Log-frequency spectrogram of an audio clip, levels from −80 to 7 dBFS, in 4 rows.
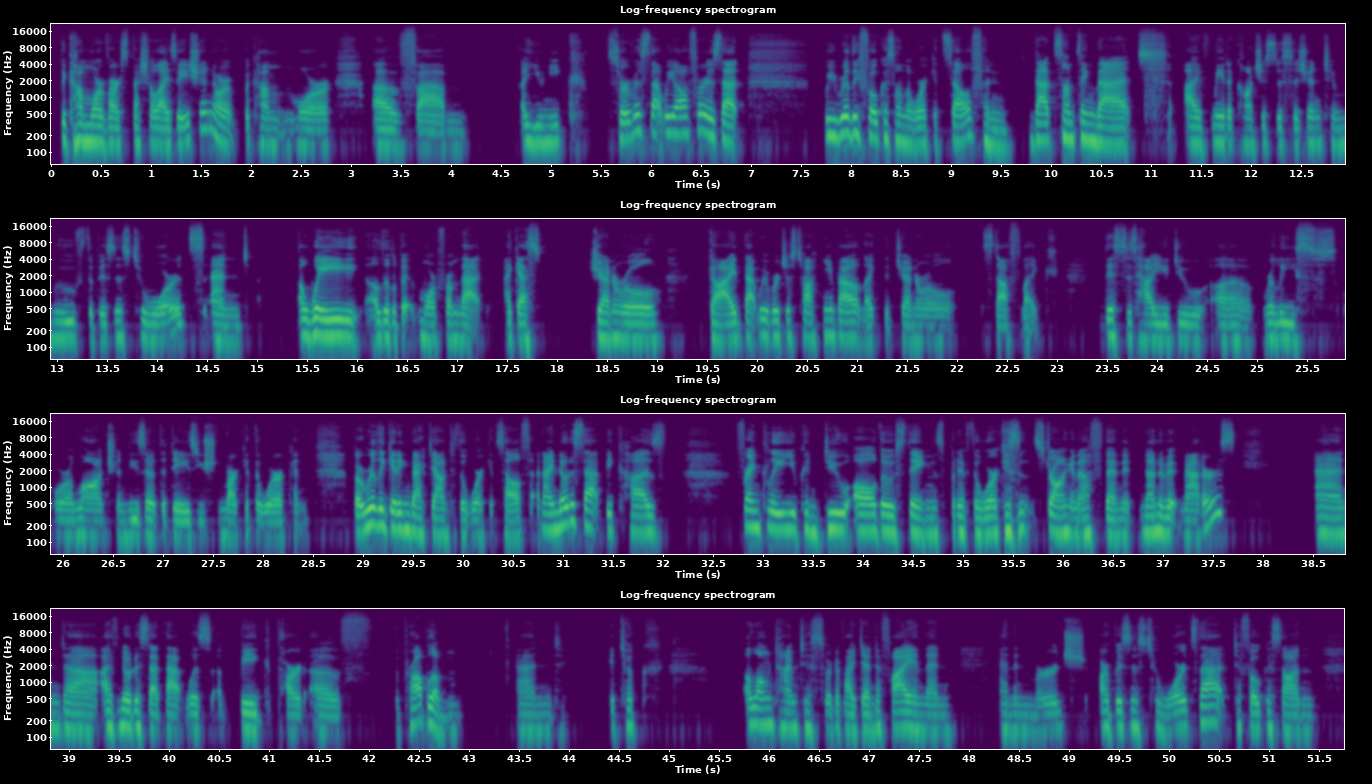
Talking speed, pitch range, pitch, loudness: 175 wpm, 130-155 Hz, 140 Hz, -22 LUFS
